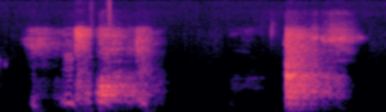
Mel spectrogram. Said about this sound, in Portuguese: Oh! Sorry, meu cachorro aqui. Vem aqui. faz mal. Vem aqui. Fica quieto. Desculpa.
